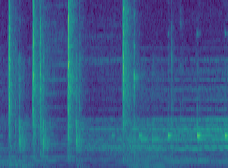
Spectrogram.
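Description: A Hokuto no Ken pachislot machine plays its background music over a series of sharp clacks as its three spinning reels are stopped one after another within about a second and a half.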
